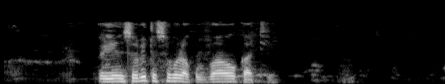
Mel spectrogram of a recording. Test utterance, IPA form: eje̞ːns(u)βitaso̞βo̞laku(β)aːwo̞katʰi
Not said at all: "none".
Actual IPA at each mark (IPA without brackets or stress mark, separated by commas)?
o, v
